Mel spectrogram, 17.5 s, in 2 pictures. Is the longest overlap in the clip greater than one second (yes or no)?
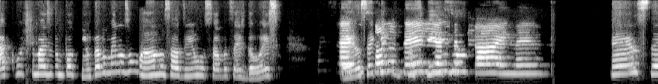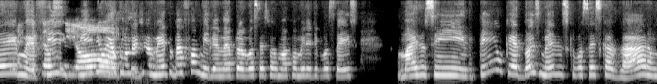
yes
